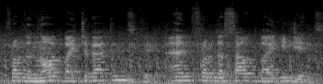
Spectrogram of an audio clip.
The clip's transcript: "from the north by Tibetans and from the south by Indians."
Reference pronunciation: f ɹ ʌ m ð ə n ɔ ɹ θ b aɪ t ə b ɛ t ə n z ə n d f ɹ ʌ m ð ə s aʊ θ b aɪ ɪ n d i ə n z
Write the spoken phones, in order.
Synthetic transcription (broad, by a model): f ɹ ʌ m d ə n ɔ ɹ t b aɪ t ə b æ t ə n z ə n d f ɹ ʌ m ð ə s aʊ t b aɪ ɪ n d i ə n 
